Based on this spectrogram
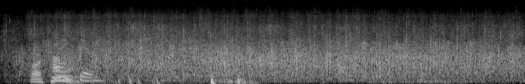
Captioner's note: applause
